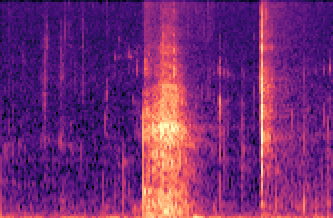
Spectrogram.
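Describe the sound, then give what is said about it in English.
Chewing of food with the mouth closed, with one louder crunchy burst, a sharp click a moment later, and soft mouth sounds and small ticks around them, otherwise quiet. “Now you're chewing with your mouth closed.”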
